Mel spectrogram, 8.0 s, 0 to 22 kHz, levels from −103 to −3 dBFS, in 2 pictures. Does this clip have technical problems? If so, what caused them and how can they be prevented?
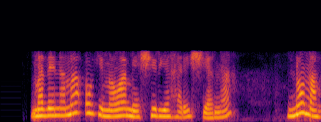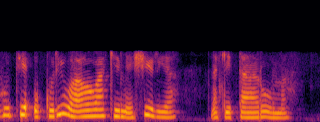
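Yes. Throughout the speech the sound is thin and boxy, with a rough, slightly buzzy, synthetic edge and nothing above about 3.8 kHz. This is G.729 codec damage. The codec doesn't send the waveform. It rebuilds each short frame from a vocal tract filter, a pitch predictor and a few pulses, and that coarse approximation is plainly audible here. The band limit and texture fit a low-rate link of around 8 kbit/s. To prevent it, carry the call over a wideband codec such as G.722 or Opus at a higher bitrate.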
